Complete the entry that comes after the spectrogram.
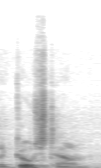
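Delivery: usual speaking voice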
